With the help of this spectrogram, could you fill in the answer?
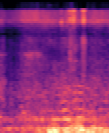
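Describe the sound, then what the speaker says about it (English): A swarm of Africanized bees hums steadily and loudly at close range, a dense continuous drone with slight swells, with no talk over it. "So these bees already attacked and stung a guy"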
